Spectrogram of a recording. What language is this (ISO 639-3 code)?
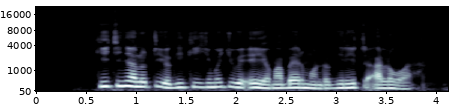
luo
